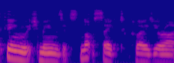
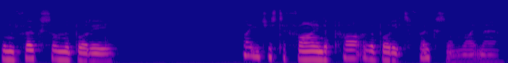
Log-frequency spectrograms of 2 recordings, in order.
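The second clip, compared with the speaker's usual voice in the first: guided relaxation. Acted.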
